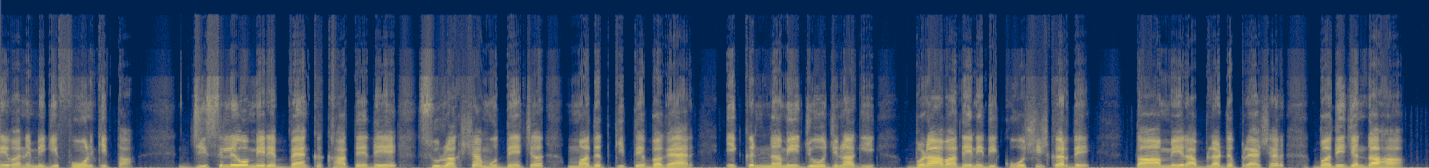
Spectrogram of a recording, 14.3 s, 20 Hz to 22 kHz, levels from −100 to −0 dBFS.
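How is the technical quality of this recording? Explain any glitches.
The technical quality is limited by one fault that runs through the whole speech clip. Likely Opus compression at a low bitrate, near 16 kbps, in hybrid speech mode, leaves the voice muffled, hoarse and grainy; a spectrogram shows noise-filled, smeared upper bands.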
